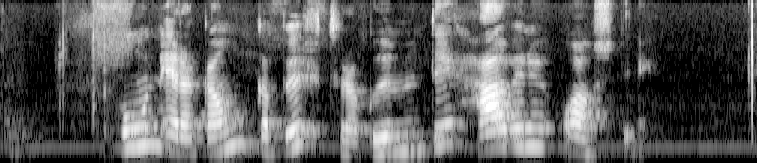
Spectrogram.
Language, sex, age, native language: Icelandic, female, 12, Icelandic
